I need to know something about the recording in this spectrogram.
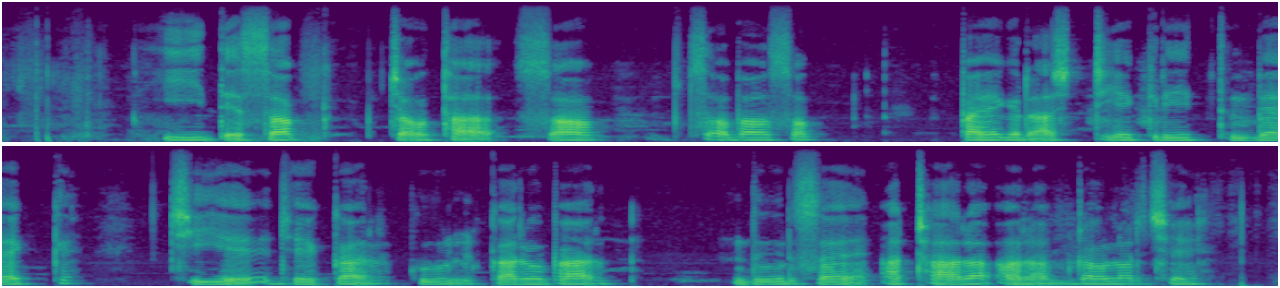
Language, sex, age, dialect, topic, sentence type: Maithili, male, 25-30, Eastern / Thethi, banking, statement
